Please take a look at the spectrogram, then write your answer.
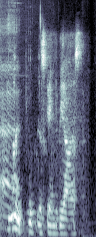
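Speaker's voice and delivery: soft, half-swallowed quiet aside. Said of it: "Say again?".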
